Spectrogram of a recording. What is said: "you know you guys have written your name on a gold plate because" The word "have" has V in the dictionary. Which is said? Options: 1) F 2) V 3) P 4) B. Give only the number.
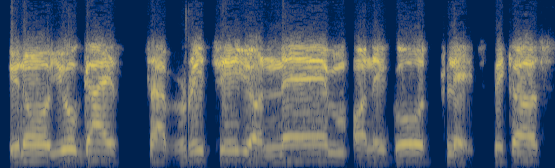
3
